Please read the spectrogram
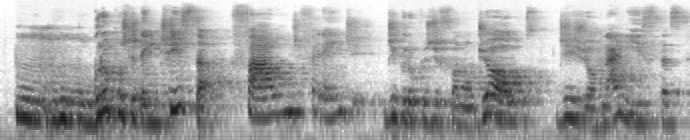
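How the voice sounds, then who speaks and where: Speaking at a very slow pace, a woman leaves hardly any pauses. Noticeable background noise and audible room echo fill the recording. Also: medium pitch for a woman, ordinary pitch variation. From Brazil, Goiás (Goiânia). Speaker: speech therapist, communication columnist. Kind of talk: radio interview column.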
